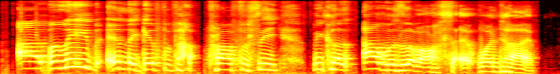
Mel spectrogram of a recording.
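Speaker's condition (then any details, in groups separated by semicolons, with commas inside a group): Cerebral palsy; several unnoticed strokes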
